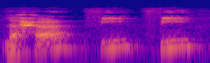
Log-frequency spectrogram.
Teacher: You're gonna blow the air, not gonna scratch it.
